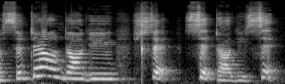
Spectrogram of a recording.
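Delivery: loud, high commands to a dog; dog training. Retold or imitated. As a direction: order the puppy to sit, firm and loud.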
